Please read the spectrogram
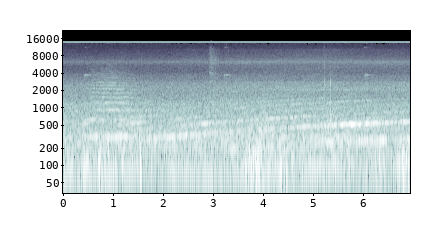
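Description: Two Queensland Rail diesel-electric locomotives, 2490H and 2413, approaching at the head of a loaded ballast train: a steady low engine rumble with a whine of several tones that slowly rises in pitch.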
